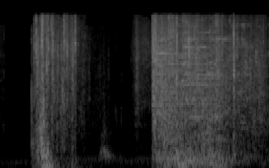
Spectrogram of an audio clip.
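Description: A torch crackles with fire.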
